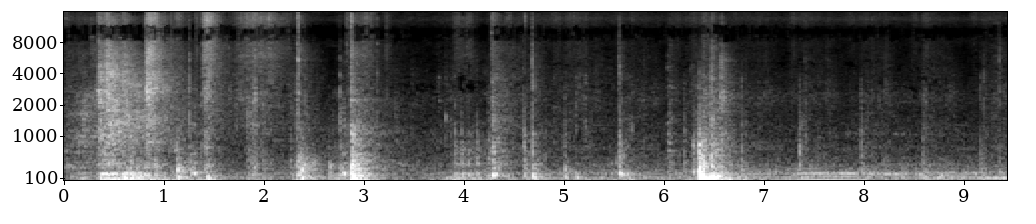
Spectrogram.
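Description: A door opens into a studio project space, with several knocks, clunks and rattles of the door mechanism and a couple of louder thumps near the start and middle, followed by quieter room handling sounds.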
